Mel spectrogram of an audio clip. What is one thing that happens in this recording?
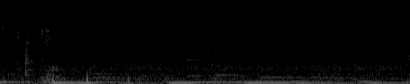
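A brush softly strokes across paper.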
